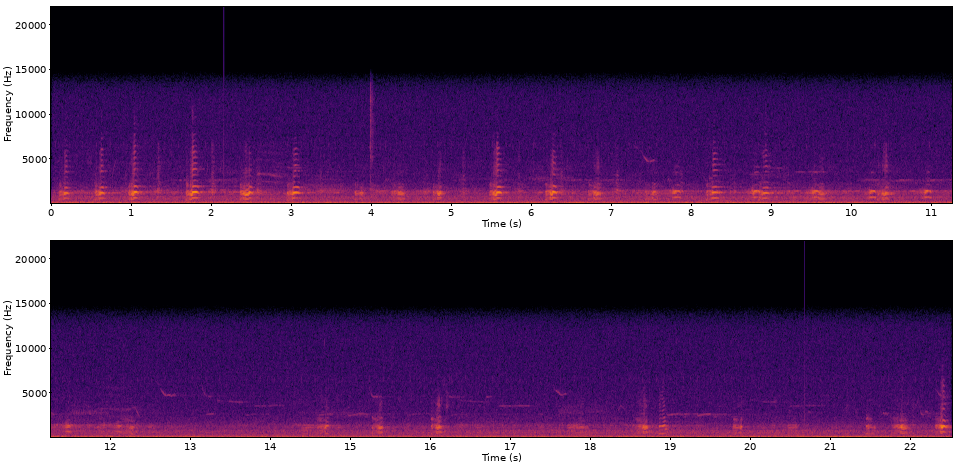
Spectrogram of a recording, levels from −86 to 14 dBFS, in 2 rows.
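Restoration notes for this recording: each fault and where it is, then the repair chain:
2.16 s: pop -16 dBFS
20.68 s: pop -19 dBFS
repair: de-click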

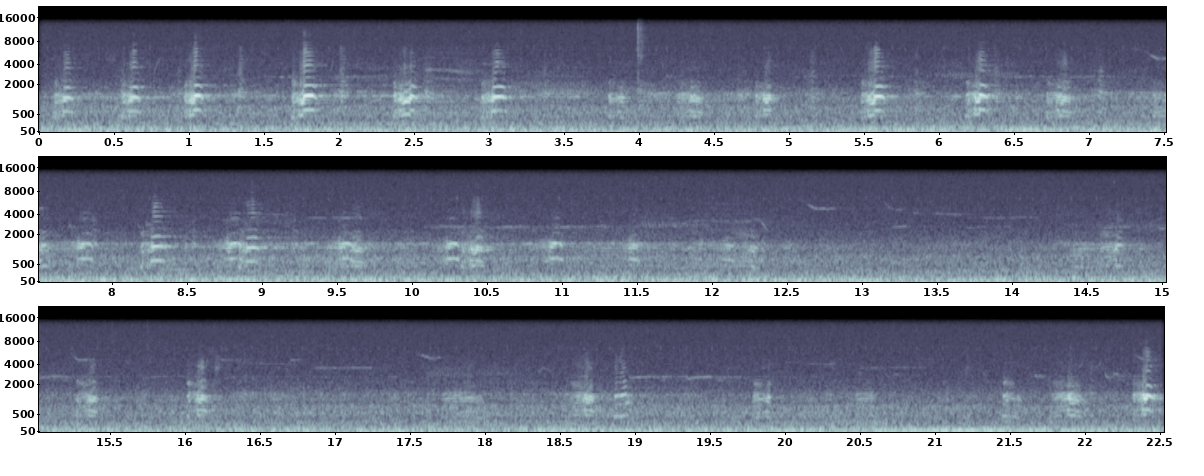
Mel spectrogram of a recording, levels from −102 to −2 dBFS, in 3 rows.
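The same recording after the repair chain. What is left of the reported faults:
2.16 s: pop
20.68 s: pop

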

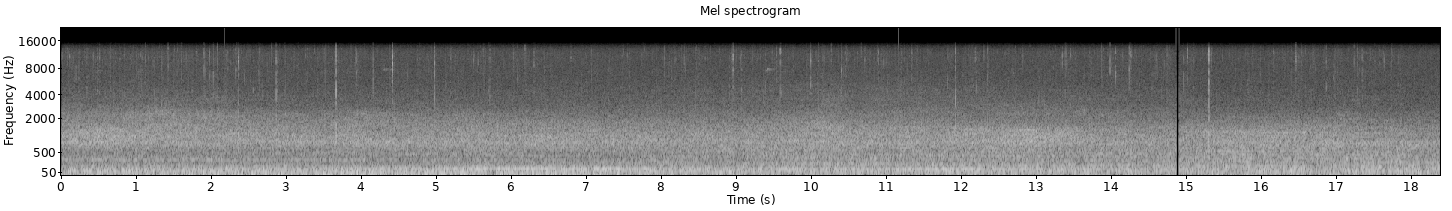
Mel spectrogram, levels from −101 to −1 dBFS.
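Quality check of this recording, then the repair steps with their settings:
2.18 s: pop
11.17 s: pop
14.87–14.91 s: dropout 42 ms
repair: de-click; interpolate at 14.87 s, 42 ms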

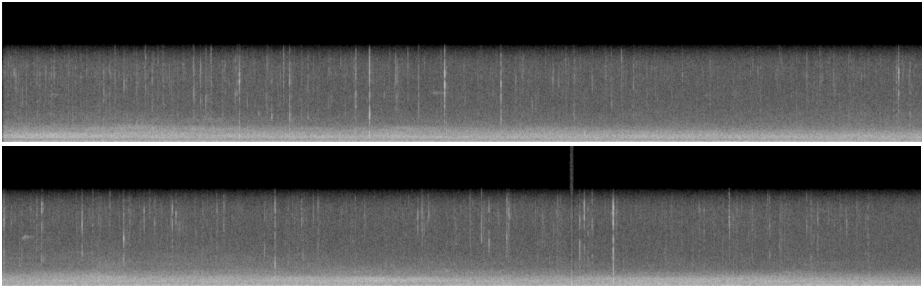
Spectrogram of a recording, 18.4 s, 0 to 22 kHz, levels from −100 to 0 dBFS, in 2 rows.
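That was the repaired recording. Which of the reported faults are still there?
nothing left

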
